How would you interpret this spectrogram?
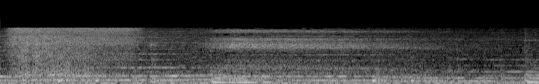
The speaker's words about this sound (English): Take a deep breath. On exhale through the nose.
